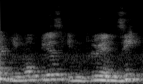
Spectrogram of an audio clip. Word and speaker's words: Haemophilus influenzae: इसका proper name pronunciation Haemophilus influenzae ऐसा भी हम कहते हैं, बराबर।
